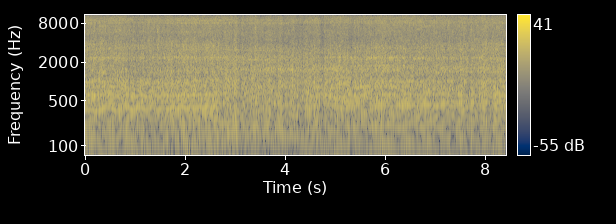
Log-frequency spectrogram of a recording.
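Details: Honda Supra motorcycle shipped in by cargo in a box, after workshop overhaul of a badly damaged engine; even steady exhaust note with small smooth speed changes, no ticking, knocking or misfires: normal running.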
